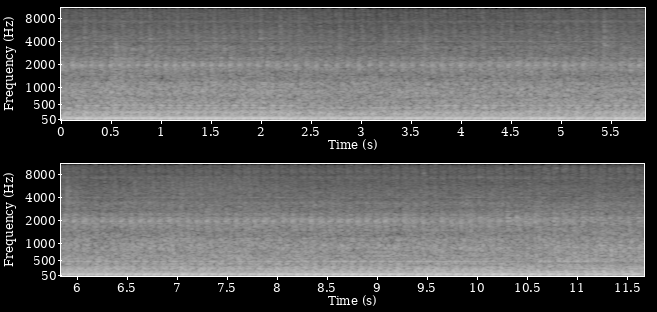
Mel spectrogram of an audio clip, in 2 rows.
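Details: Kawasaki Bayou 220 barn-find ATV, cold start after sitting, oil badly overdue and possibly diluted with fuel: steady low thumping single-cylinder idle, even pulses without knocks or misses; healthy cold idle.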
